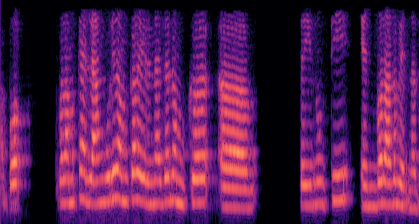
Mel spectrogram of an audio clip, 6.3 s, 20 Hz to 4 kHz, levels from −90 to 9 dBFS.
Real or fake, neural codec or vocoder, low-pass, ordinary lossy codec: fake; codec, 16 kHz, 0.4 kbps, LongCat-Audio-Codec; 3.6 kHz; MP3, 32 kbps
